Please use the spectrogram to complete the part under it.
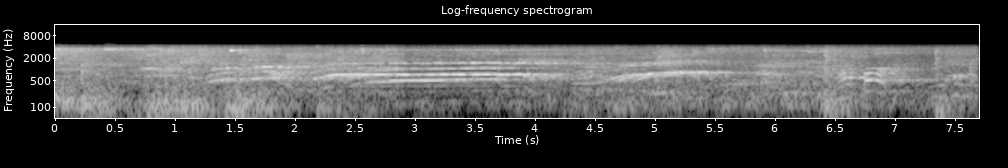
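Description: Young men call out to each other loudly in an echoing hall.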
